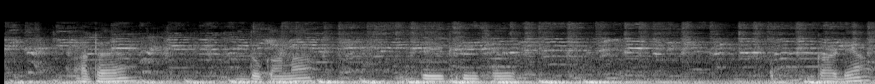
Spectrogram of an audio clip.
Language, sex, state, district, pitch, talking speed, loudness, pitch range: Hindi, male, Rajasthan, Jaipur, 105 Hz, 40 wpm, -16 LUFS, 100-125 Hz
